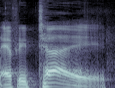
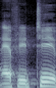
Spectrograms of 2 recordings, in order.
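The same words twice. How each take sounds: First: The last word has the vowel of 'die'. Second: The last word has the vowel of 'day'. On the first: Each time someone dies. The speaker calls it wrong. "bukan every day. Day itu artinya mate" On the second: Each day. The speaker calls it right. "Ucapkan every day"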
